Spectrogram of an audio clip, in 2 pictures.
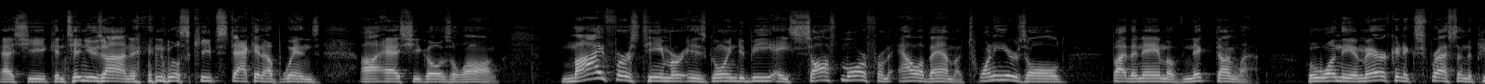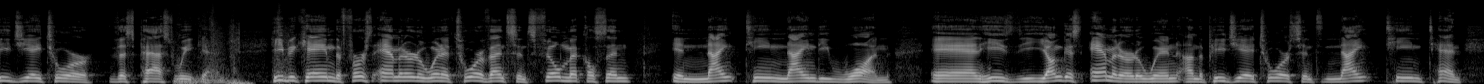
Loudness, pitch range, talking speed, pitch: -27 LUFS, 130-160 Hz, 150 wpm, 145 Hz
